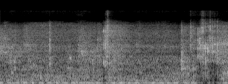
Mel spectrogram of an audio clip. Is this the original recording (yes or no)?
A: no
